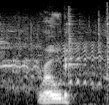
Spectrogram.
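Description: A single short sheep bleat sounds in the video game Pentiment, a brief quavering call lasting under half a second against a quiet background.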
